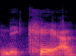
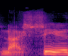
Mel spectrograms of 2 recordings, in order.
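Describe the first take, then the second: First: The name is said in the ancient Greek way. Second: The name is said in the English way. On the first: "The Greeks pronounced it Nikaea" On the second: "We pronounce it Nicaea"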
